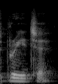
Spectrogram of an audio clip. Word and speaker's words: Bridget: so you know if you're talking about more of like an Irish um pronunciation it's Bridget and that's the goddess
